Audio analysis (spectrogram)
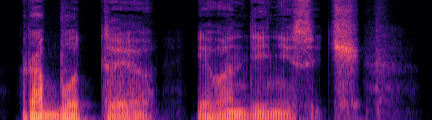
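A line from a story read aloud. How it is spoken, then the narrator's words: Whispered. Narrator (Russian): прошептал Павел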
